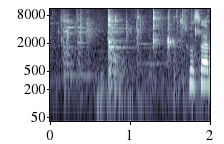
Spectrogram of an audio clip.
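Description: Oil sizzling around food frying in a wire-mesh fry basket in a steel pan, with a couple of light metal clinks from the basket against the pan about a second in. Speech starts near the end.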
